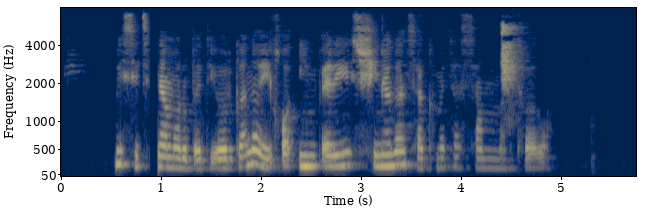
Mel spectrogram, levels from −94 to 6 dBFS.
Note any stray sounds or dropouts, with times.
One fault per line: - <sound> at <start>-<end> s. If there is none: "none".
- dropout at 0.9-1.0 s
